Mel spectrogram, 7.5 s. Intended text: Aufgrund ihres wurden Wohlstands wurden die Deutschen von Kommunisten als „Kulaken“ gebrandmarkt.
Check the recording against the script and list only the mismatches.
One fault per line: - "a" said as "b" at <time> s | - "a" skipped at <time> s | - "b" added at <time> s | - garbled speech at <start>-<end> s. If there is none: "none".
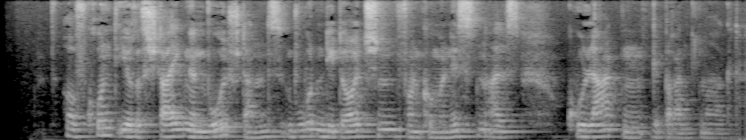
- "wurden" said as "steigenden" at 1.5 s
